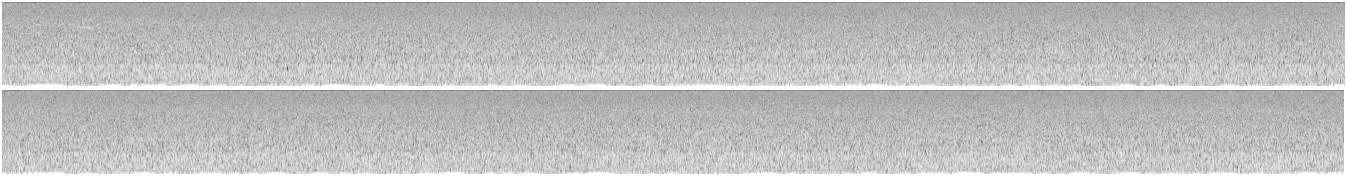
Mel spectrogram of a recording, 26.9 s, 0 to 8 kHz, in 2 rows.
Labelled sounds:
0.7	0.9	Pacific white-sided dolphin, 2.9 to 3.4 kHz

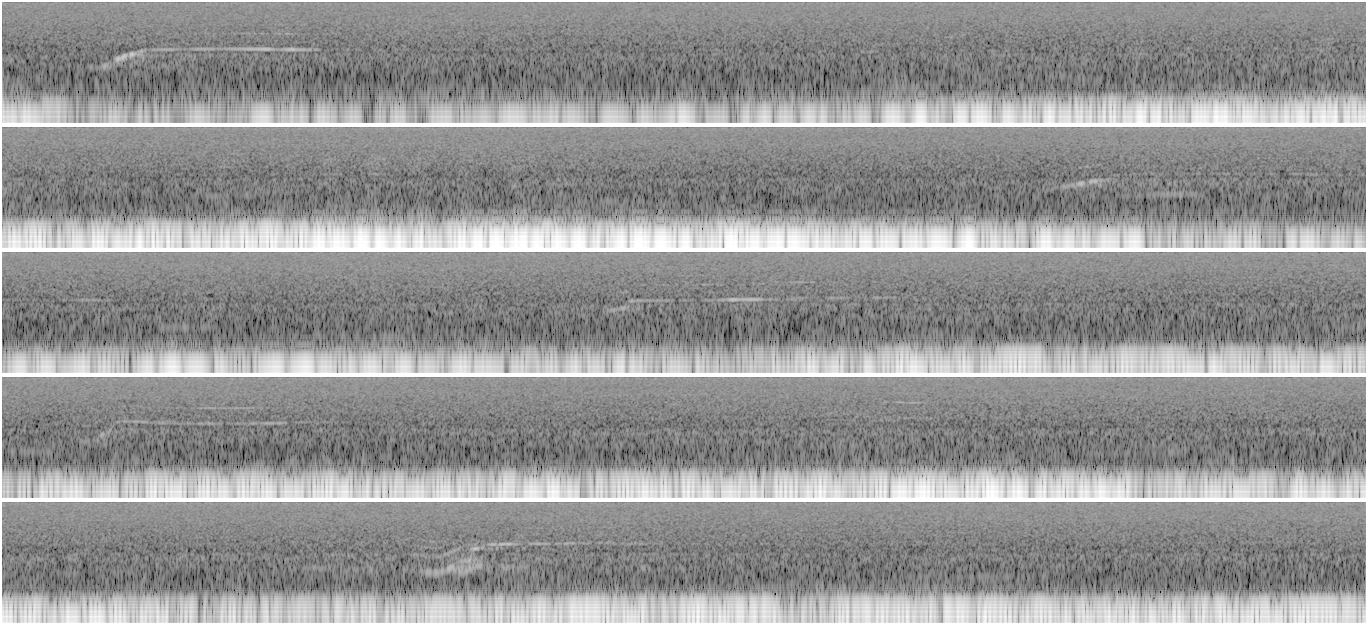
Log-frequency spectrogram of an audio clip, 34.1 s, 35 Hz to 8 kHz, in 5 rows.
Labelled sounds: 0.6	1.4	humpback whale, 0.80 to 1.0 kHz
16.8	17.5	humpback whale, 0.83 to 0.99 kHz
21.0	21.8	humpback whale, 0.93 to 2.0 kHz
29.6	30.2	humpback whale, 0.90 to 1.3 kHz

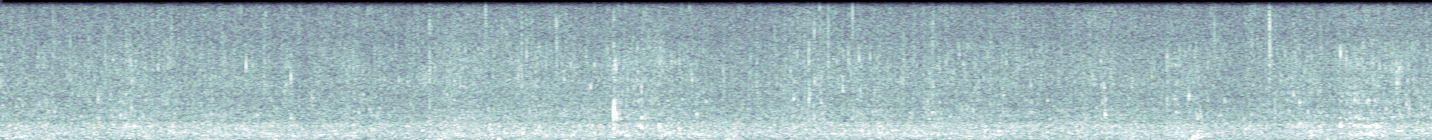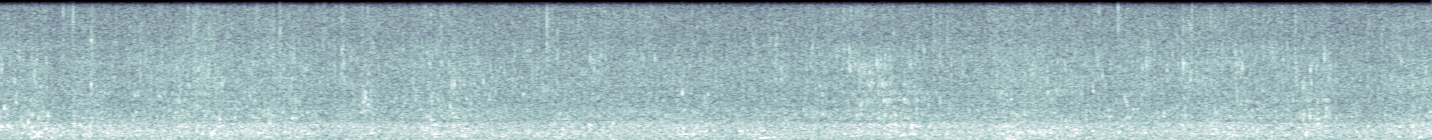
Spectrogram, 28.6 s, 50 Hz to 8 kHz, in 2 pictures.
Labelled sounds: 13.5	13.7	water noise, 1.2 to 1.5 kHz

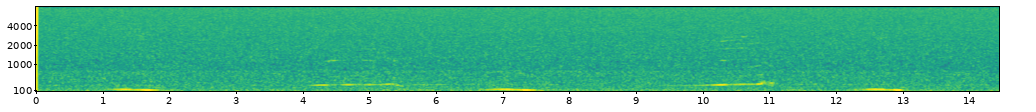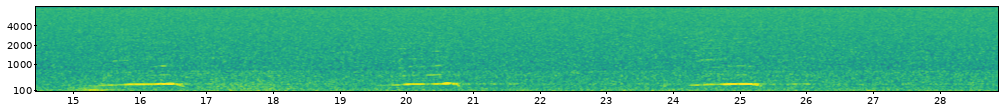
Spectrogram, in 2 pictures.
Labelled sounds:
24.4	24.6	humpback whale, 1.1 to 1.2 kHz

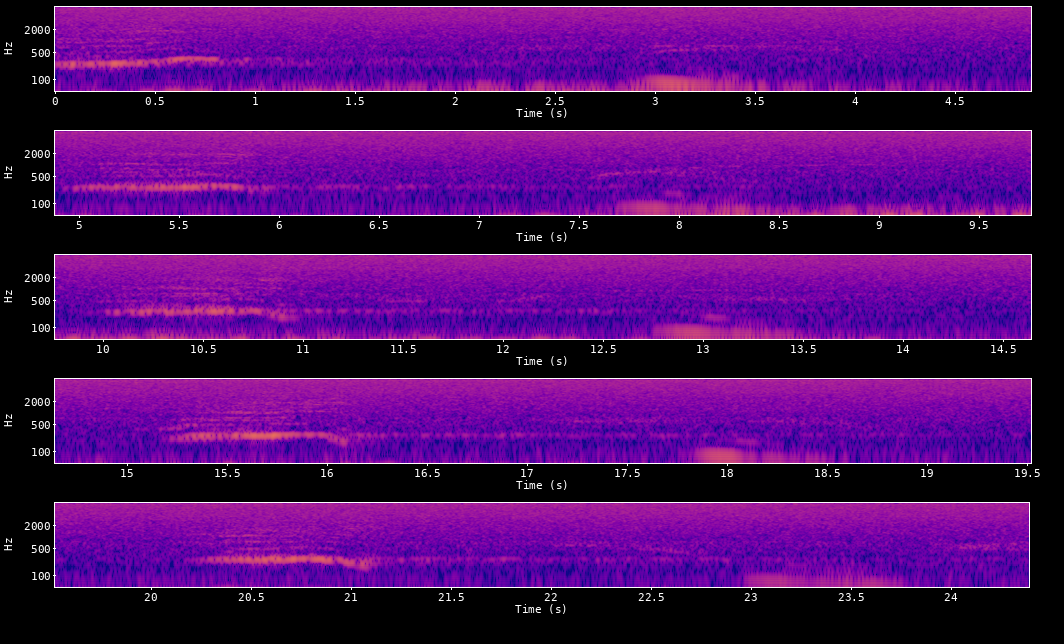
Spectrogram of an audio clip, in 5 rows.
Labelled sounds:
5.1	5.4	humpback whale, 1.1 to 1.2 kHz
8.5	8.8	humpback whale, 0.93 to 1.1 kHz
20.2	20.6	humpback whale, 1.0 to 1.2 kHz

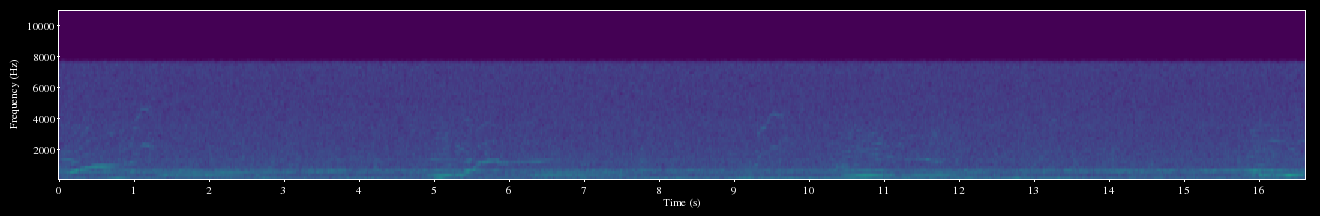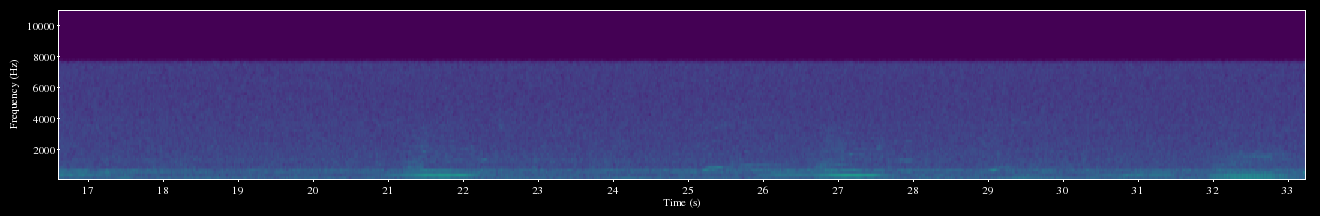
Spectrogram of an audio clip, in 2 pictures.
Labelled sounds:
0.0	0.8	humpback whale, 0.80 to 1.4 kHz
5.5	6.6	humpback whale, 1.0 to 1.3 kHz
10.6	11.8	humpback whale, 1.1 to 3.1 kHz
16.1	16.4	humpback whale, 2.5 to 2.7 kHz
25.2	26.1	humpback whale, 0.80 to 1.0 kHz
27.1	28.0	humpback whale, 1.2 to 1.8 kHz
29.1	29.3	humpback whale, 0.80 to 0.96 kHz
32.4	32.8	humpback whale, 1.5 to 1.8 kHz

